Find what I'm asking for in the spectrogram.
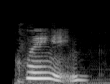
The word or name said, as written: clinging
